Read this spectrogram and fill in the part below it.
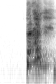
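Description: A single sharp sneeze bursts out after a second of silence, close and abrupt, with a brief trailing breath.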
